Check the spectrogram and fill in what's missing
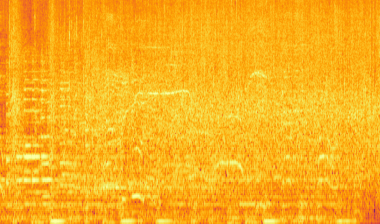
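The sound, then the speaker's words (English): Sustained audience applause after a live song performance fills the space, a dense wash of many hands clapping at steady loudness, with some crowd murmur mixed in throughout. “Thank you for giving me the clap.”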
